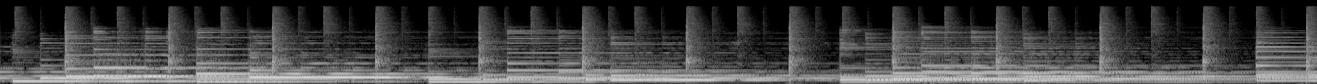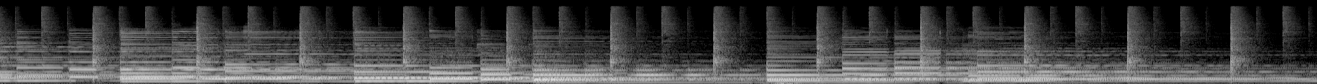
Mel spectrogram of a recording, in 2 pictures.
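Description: Electric guitar overdub played over a recorded song, with a steady beat and chords changing every second or two.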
